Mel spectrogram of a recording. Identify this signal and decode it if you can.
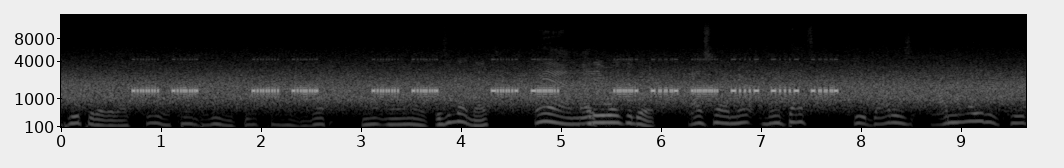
Hellschreiber (Feld-Hell, 122.5 baud), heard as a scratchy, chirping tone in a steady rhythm, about 1410 Hz, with radio static, a narrow filter and speech in English. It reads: CQ CQ CQ DE 9A2NNA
